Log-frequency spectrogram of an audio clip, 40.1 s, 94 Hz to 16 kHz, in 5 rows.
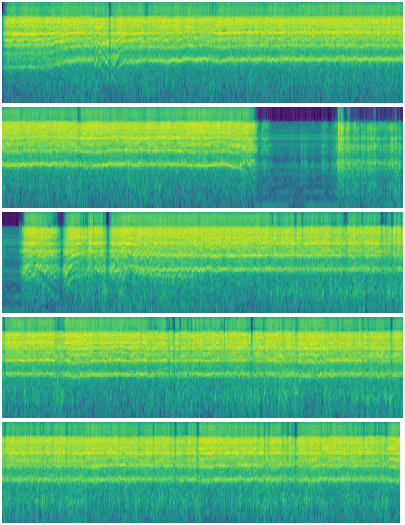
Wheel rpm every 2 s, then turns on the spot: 170, 190, 230, 230, 230, 230, 110, 20, 60, 180, 230, 230, 230, 230, 230, 230, 230, 230, 230, 230.
14-16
